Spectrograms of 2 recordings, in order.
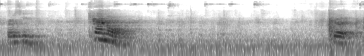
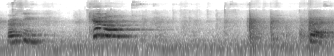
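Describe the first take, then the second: Both takes have the same delivery.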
